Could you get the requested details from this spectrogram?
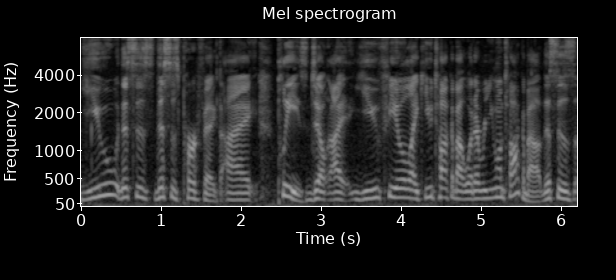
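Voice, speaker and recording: A man speaks in a plain, everyday voice at a fairly high pitch, with lively intonation, a moderate pace and hardly any pauses. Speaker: podcast interviewer. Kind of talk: interview questions.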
